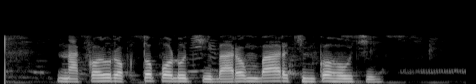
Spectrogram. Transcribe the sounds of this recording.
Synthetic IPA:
nakɔɾuɾɔkt̪opɔɽut͡ʃʰibaɾɔmbaɾkʰiŋkɔɦowt͡ɕʰi

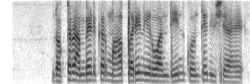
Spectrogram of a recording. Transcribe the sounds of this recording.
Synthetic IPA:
ɖɔk̚ʈəɾambeɽkəɾməɦapəɾiniɾʋand̪iːnkoɳt̪ʰed̪iʋɕeaɦe

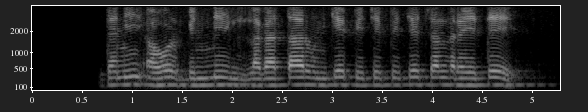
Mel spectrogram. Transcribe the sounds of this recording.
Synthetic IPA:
d̪əniʔɐːɾbɪnːiləɡaːt̪aːɾʊnkepiːt͡ʃʰepiːt͡ʃʰet͡ʃəlɾɐɦet̪eː

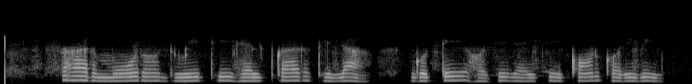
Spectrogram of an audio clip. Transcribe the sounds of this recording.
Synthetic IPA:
saɾmoɾɔd̪uiʈ̪ʰiɦelpkaɾɖt̪ʰilaɡoʈeɦɔd͡ʒid͡ʒajt͡ʃekɔɳkɔɾibi

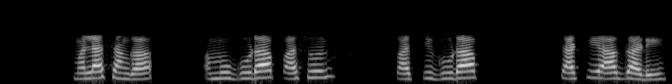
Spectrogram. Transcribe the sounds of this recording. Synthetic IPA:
məlasaŋɡa | ə̰muɡuɽapasuːn | kat͡ɕiɡuɽa | saʈʰiaɡ̚ɡaɽi

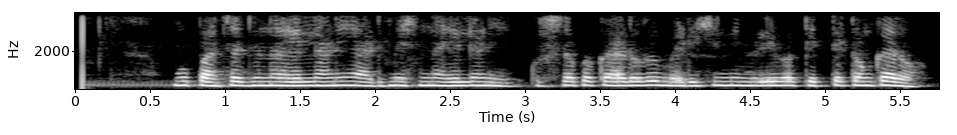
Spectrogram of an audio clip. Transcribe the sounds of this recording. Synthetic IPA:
mũpãt͡ʃɔd͡ʒunɔɦelaɽ̃iaɖmesɔnɔɦelaɽ̃ikɾusɔkɔkaɾɖɔɾumeɽisinːimiɭiʋɔket̪jɔʈɔŋkaɾɔ

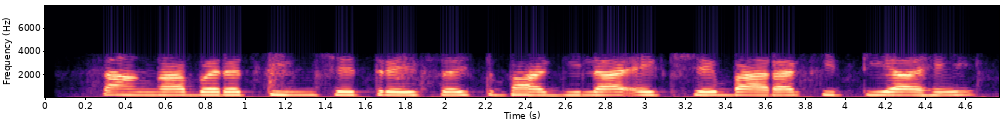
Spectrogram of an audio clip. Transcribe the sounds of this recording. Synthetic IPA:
saŋɡabəɾət̪ːiːnɕet̪ɾesəʂʈbʱaɡilaʔekɕebaɾakit̪iːaɦe

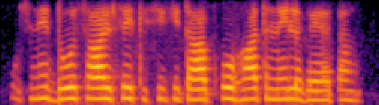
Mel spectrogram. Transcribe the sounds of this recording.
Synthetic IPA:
ʊsned̪oːsaːlsekɪsikɪt̪aːbkoɦaːt̪ʰnɐɦĩlɐɡəjat̪ʰaː

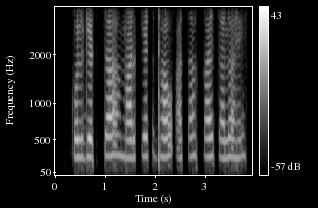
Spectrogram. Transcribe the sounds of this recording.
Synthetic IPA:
kolɡeʈt͡samaɾkeʈbʱawa̰t̪akajt͡saloaɦe

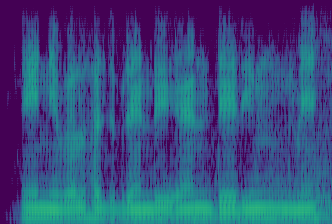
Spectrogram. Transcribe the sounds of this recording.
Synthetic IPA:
eːniʋəlɦəd͡ʒbɾẽːɳɖiɛ̃ːɳɖɖeːɾɪŋmẽː

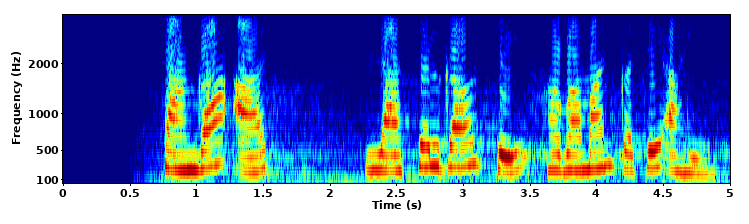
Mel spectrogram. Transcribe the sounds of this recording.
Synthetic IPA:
sãŋɡaʔad͡z | lasəlɡawt͡sehəʋamankəseʔaɦe

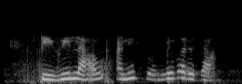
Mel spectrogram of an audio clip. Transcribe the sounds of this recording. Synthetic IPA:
ʈiʋilaʋanisoniʋəɾd͡za

